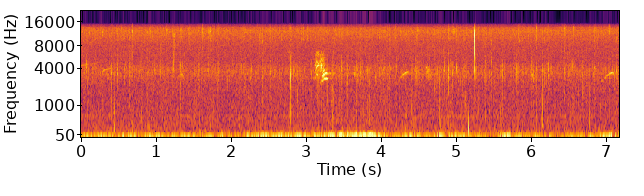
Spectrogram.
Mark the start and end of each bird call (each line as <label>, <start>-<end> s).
Hawaii Amakihi (Chlorodrepanis virens), 0.0-0.4 s
Hawaii Amakihi (Chlorodrepanis virens), 3.1-3.4 s
House Finch (Haemorhous mexicanus), 4.1-4.4 s
House Finch (Haemorhous mexicanus), 6.8-7.1 s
